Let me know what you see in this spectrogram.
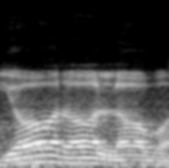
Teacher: आगे आता है अंतस्थ व्यंजन, जो कि आपको य, र, ल, व ये 4 व्यंजन का जो उच्चारण होता है जीभ मुंह के भीतर किसी भाग को पूरी तरह से स्पर्श नहीं करती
